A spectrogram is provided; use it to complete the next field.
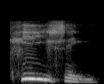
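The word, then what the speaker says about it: Kesey: a guy called Ken I think you pronounce his name keezy and I've read one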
